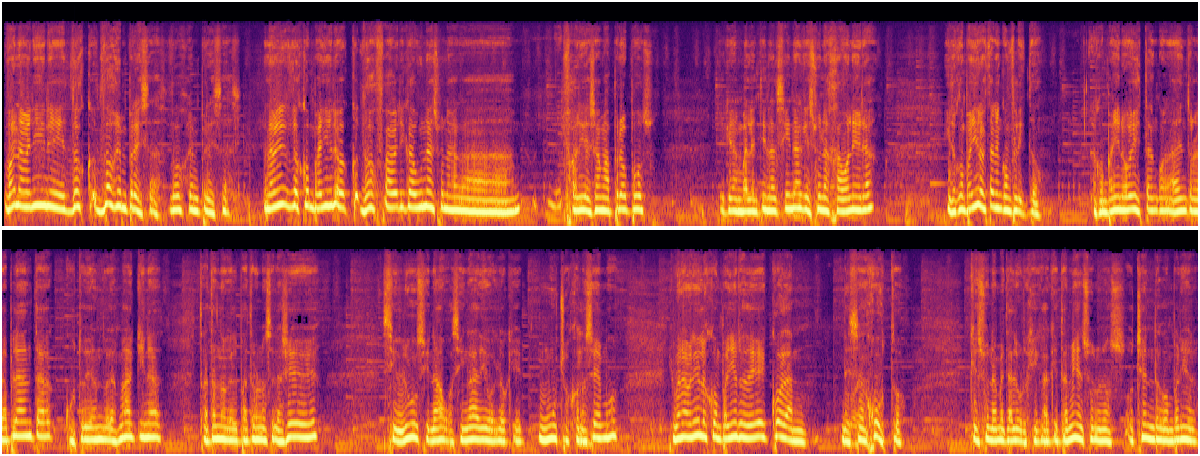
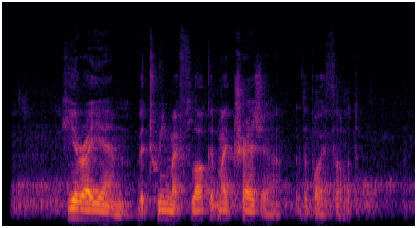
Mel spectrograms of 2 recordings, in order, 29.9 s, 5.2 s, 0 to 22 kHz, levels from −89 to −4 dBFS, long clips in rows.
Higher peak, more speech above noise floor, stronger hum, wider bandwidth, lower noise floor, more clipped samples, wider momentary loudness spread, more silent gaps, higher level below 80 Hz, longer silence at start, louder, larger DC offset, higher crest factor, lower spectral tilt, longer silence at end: first, 0 dBFS vs -18 dBFS; about the same, 21 dB vs 22 dB; neither; first, 16 kHz vs 14.5 kHz; second, -29 dBFS vs -58 dBFS; neither; second, 15 LU vs 23 LU; neither; first, -30 dBFS vs -88 dBFS; about the same, 0 s vs 0.1 s; first, -9 LUFS vs -36 LUFS; first, 0.2% vs under 0.1%; second, 8 dB vs 20 dB; about the same, -6 dB/octave vs -6 dB/octave; about the same, 0 s vs 0 s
